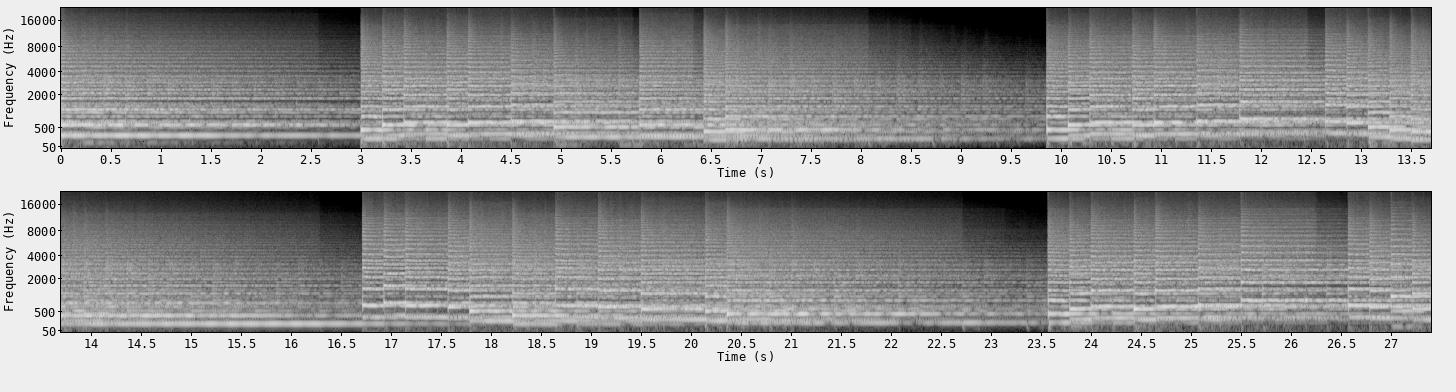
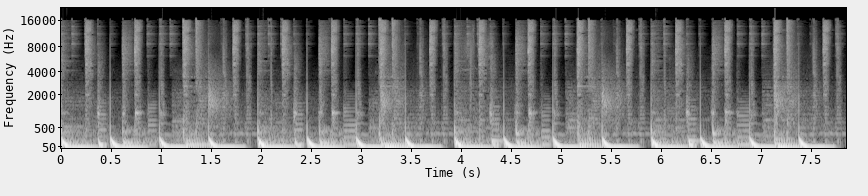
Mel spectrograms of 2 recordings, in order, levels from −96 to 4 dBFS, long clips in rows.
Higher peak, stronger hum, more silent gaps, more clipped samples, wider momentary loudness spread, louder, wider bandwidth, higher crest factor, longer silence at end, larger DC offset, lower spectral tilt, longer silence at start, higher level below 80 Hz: about the same, 0 dBFS vs 0 dBFS; neither; neither; neither; first, 12 LU vs 3 LU; about the same, -14 LUFS vs -13 LUFS; first, over 20 kHz vs 17 kHz; about the same, 14 dB vs 10 dB; about the same, 0 s vs 0.05 s; neither; second, -2 dB/octave vs -5.5 dB/octave; about the same, 0 s vs 0 s; second, -58 dBFS vs -12 dBFS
